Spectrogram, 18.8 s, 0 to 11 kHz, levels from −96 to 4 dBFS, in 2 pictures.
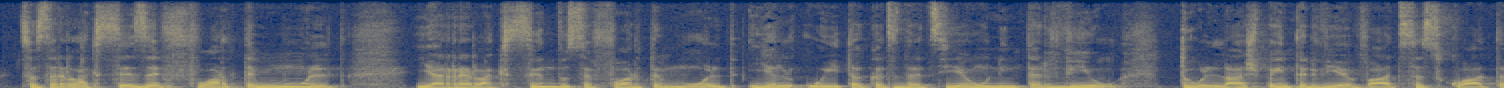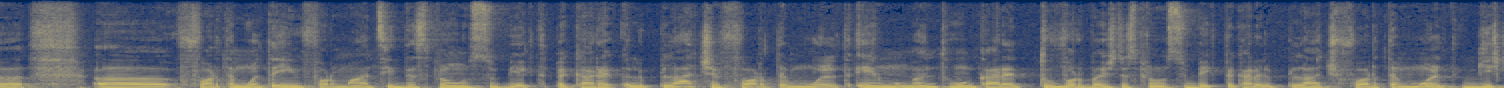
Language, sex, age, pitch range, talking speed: Romanian, male, 20-39, 120-160 Hz, 165 wpm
